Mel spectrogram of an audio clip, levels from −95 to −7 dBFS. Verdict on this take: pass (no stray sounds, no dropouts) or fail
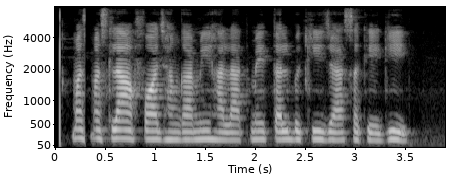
pass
